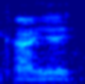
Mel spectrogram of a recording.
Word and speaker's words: Kanye: trying i'm sorry kanye oh i'm from ohio we say kenny that's how we pronounce it well i don't care where you're from you pronounce my name kanye oh okay let's go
